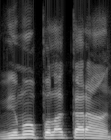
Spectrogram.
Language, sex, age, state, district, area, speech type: Kashmiri, male, 18-30, Jammu and Kashmir, Anantnag, rural, read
